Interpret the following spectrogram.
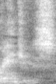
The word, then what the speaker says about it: Maranges: creators what's your last name again manges manges did I pronounce that correctly you did all righta did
